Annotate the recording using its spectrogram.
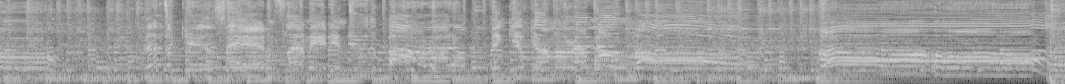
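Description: Acoustic bluegrass band music: banjo, acoustic guitars and cello playing together, with men's voices singing and holding a long note near the end.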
